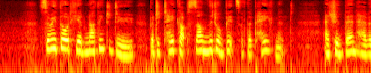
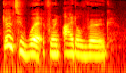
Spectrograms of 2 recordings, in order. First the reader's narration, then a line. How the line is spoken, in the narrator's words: one of them said crossly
